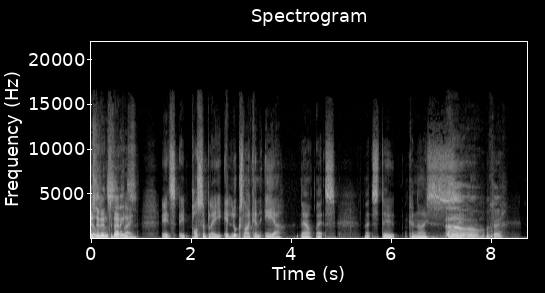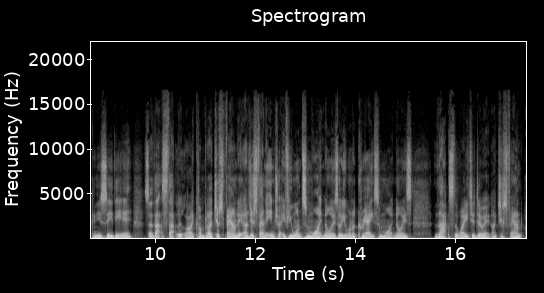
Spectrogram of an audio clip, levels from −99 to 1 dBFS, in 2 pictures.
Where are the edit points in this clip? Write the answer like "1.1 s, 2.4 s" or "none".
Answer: none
